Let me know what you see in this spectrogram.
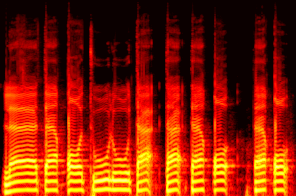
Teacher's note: sifat huruf qaf itu qalqalah, qalqalahnya tebal.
